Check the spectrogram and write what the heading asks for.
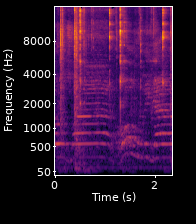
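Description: A long, steady held note with a few sharp clinks of dishes and cutlery over it.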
